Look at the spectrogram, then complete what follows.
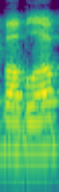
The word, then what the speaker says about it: bubbler: we don't add an R in Boston where I'm from, so we say bubbler, but Bubbler.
